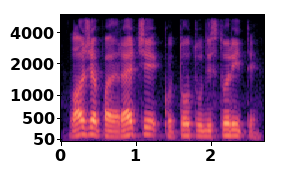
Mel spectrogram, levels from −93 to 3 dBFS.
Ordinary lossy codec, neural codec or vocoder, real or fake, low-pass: none; none; real; 5.4 kHz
